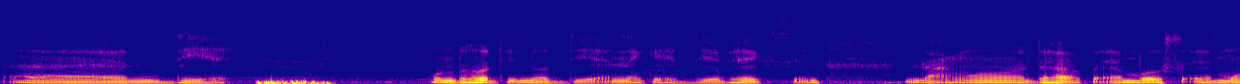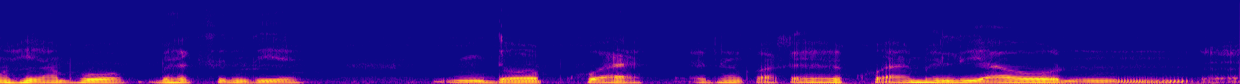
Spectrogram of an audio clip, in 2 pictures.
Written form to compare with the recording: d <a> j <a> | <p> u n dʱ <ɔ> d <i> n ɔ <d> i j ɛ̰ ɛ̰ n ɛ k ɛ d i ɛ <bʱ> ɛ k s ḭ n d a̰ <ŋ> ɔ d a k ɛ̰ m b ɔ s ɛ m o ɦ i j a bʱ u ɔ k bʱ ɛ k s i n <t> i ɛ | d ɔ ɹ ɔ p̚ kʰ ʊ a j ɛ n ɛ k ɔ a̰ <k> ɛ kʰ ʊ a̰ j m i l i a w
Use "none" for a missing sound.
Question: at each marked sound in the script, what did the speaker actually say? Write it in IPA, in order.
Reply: i, ɛ, p, ɔ, i, d, bʱ, ŋ, d, k

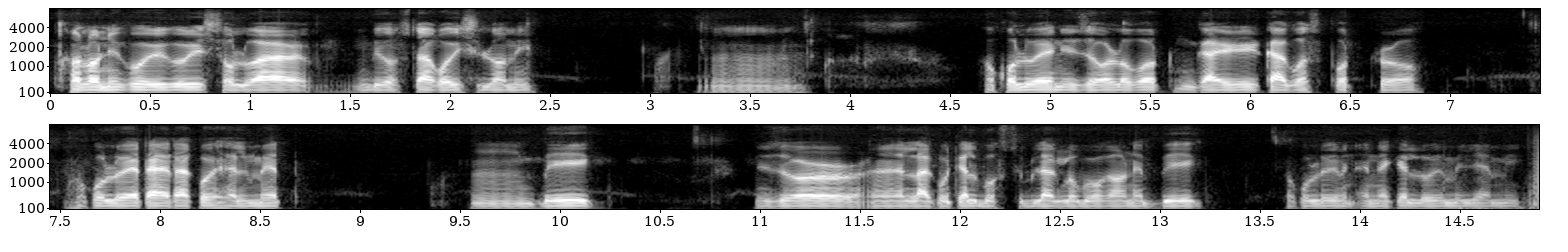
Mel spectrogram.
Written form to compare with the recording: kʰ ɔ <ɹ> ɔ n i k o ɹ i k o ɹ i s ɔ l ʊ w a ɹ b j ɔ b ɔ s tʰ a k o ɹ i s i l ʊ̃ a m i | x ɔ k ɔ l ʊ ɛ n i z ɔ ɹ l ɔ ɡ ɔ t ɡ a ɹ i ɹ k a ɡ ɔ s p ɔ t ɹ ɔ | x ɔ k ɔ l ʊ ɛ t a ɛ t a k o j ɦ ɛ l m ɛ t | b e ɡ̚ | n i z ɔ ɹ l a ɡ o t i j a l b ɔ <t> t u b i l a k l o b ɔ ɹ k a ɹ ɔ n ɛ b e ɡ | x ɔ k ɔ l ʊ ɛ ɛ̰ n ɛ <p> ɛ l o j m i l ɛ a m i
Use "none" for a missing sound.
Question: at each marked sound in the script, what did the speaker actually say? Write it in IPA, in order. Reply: l, s, k

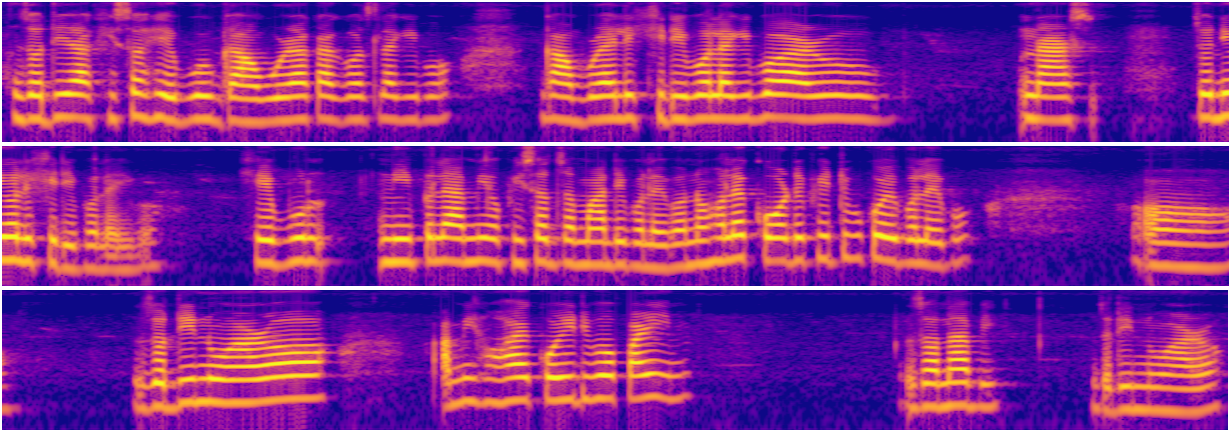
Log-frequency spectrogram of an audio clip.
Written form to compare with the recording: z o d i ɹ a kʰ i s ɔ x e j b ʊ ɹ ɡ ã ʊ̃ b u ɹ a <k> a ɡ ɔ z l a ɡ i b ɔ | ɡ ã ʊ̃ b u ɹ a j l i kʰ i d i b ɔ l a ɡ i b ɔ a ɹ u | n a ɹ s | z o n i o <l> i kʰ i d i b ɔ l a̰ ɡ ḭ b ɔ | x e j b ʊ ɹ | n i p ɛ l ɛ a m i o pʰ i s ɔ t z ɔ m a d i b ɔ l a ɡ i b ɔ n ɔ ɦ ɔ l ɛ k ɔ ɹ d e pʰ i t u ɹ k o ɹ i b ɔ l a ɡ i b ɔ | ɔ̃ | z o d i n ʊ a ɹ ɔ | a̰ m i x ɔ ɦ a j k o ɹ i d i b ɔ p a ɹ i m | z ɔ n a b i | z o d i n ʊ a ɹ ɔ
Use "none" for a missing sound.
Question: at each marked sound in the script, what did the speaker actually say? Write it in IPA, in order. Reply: k, l

